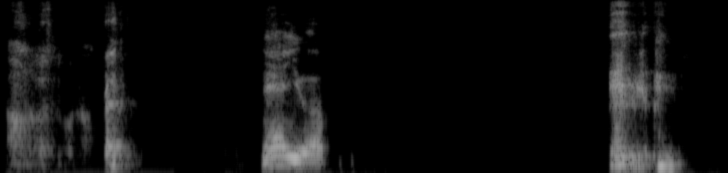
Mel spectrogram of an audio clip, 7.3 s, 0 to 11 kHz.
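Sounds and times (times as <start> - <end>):
speech: 2.6 - 3.3, 6.1 - 6.9
person coughing with a raspy throaty edge: 6.1 - 6.8.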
